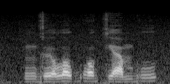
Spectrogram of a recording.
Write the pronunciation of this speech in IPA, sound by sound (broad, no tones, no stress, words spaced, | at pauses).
ŋɡølˠo bʱɔkʲambu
